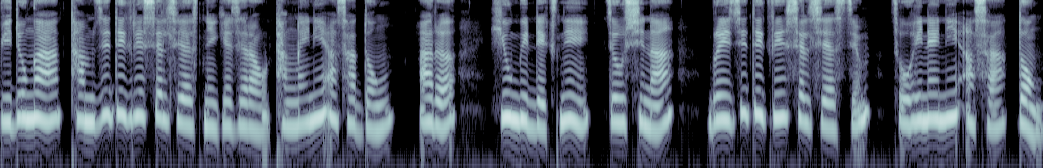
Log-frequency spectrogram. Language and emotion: Bodo, neutral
